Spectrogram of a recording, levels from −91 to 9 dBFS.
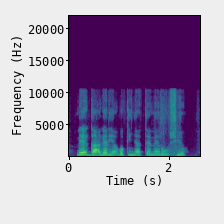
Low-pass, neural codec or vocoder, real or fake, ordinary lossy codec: none; vocoder, 22.05 kHz, 80 mel bands, WaveNeXt; fake; none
